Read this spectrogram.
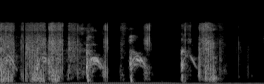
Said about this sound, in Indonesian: langsung batuk tuh biar kalau batuk nggak dikira covid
